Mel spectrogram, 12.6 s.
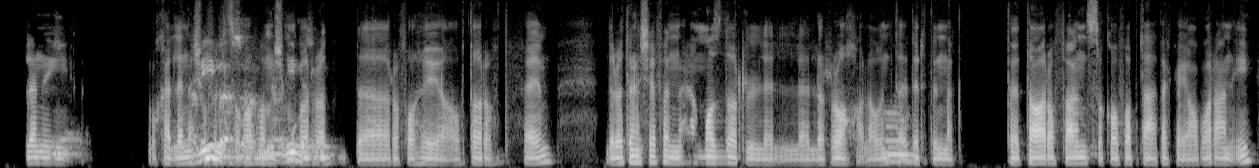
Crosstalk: present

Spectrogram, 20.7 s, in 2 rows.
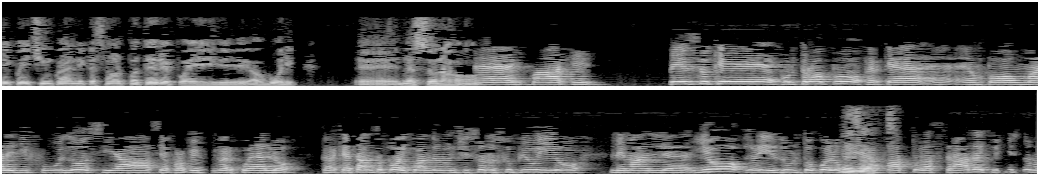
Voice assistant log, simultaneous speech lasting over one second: none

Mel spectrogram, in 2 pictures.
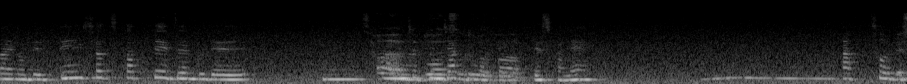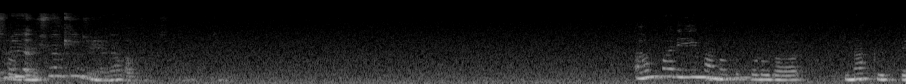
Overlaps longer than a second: present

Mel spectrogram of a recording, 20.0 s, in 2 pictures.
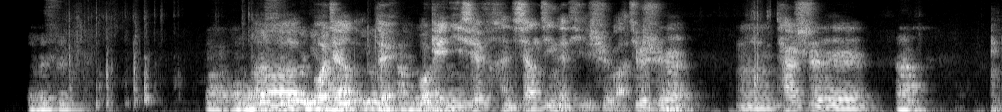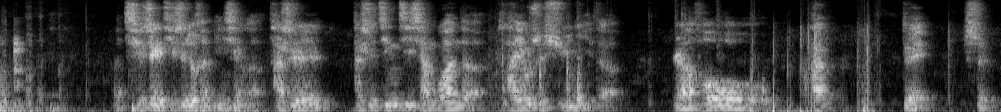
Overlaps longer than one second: present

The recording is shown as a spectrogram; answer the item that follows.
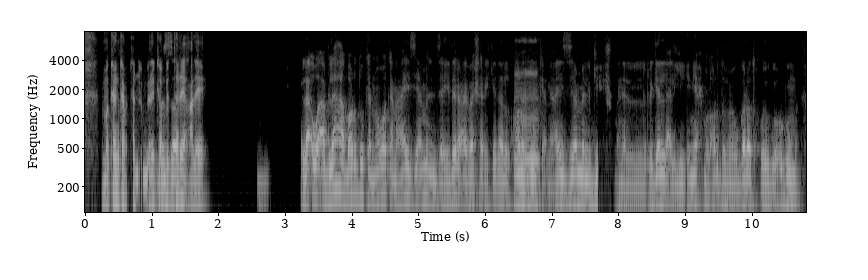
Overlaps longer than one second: none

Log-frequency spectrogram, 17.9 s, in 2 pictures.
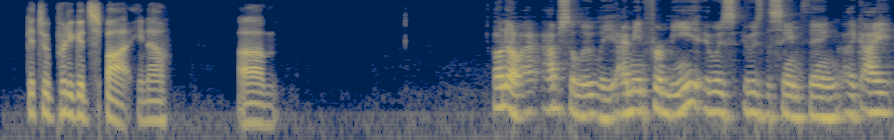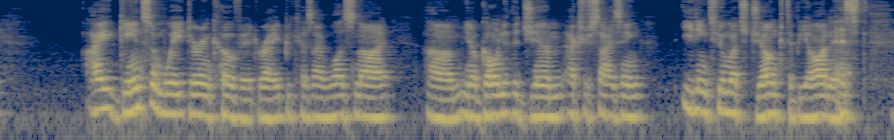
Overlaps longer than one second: none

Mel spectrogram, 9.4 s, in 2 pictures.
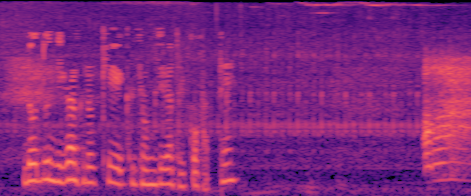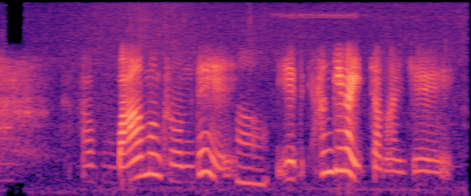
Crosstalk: none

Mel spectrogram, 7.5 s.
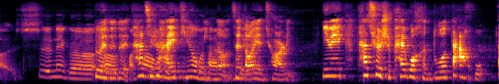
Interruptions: present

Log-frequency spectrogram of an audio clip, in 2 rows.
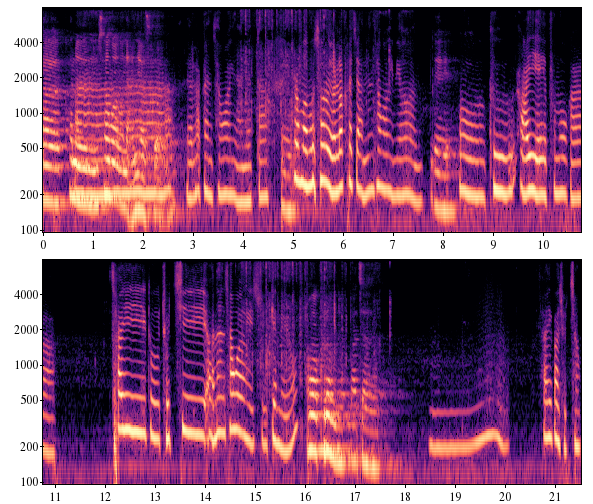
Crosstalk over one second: present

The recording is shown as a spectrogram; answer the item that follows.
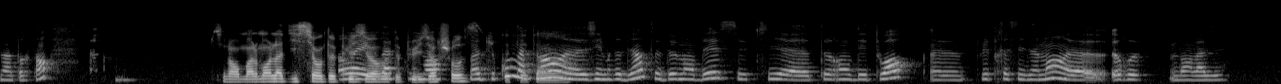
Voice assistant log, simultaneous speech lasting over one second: present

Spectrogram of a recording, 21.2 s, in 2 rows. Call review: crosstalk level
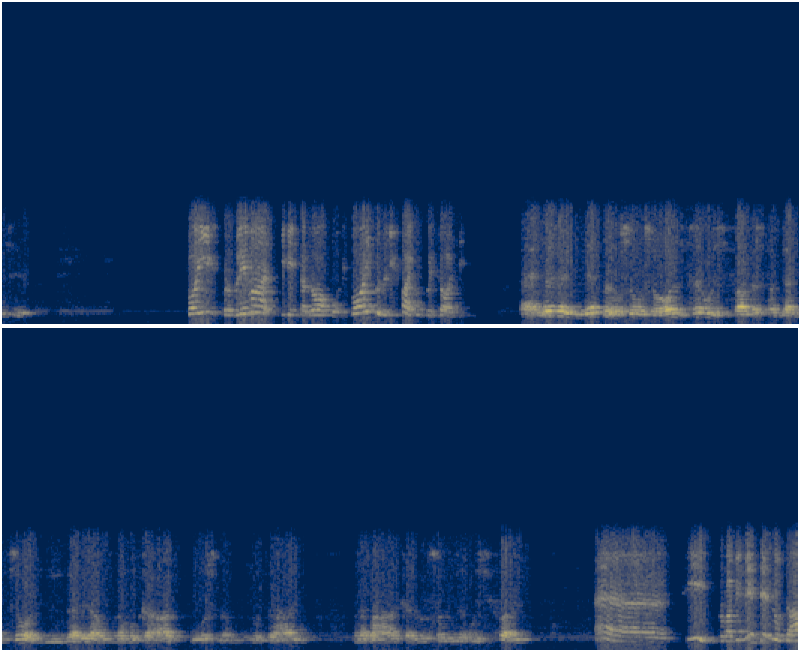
none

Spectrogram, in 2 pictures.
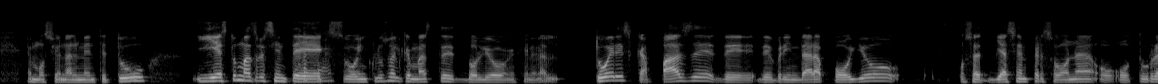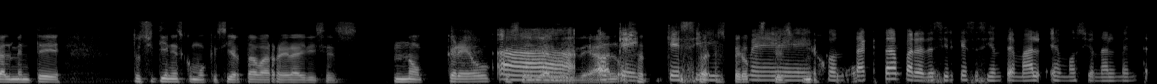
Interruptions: present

